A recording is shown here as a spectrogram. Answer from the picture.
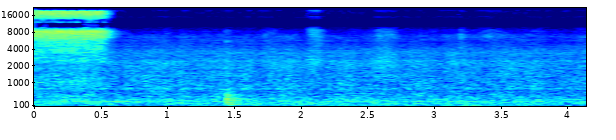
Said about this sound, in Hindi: बैक कॉमिंग करके आपने हेयर स्प्रे लगाया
